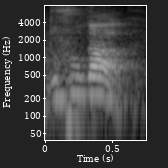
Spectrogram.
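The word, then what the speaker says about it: نوح: 누흐가 노아의 이슬람식 발음이에요.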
